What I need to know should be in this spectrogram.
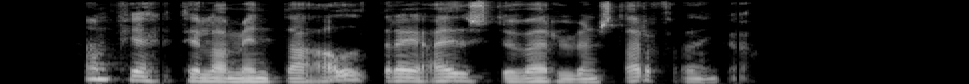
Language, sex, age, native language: Icelandic, male, 40-49, Icelandic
